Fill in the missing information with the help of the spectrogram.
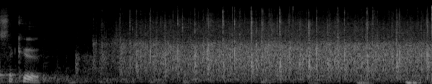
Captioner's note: applause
